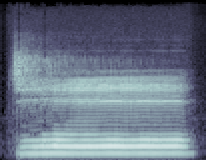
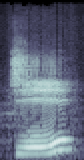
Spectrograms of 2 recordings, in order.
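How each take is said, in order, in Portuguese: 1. A sílaba é pronunciada com o primeiro tom. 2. A sílaba é pronunciada com o segundo tom. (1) "No primeiro tom" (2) "No segundo tom"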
